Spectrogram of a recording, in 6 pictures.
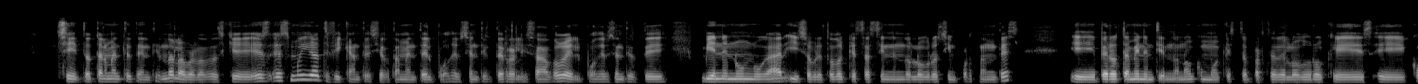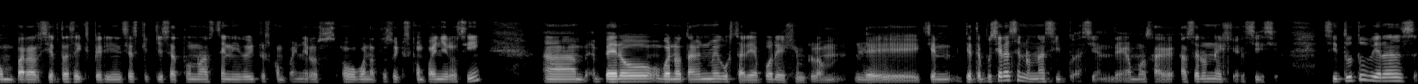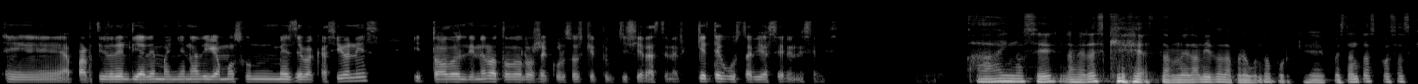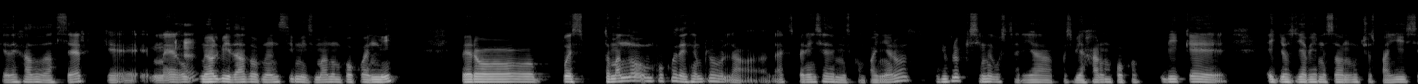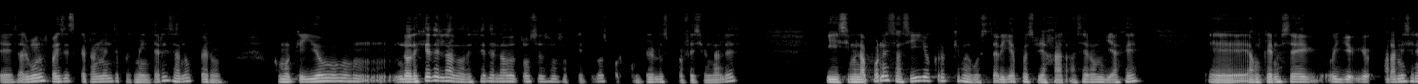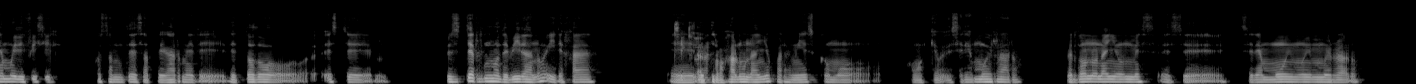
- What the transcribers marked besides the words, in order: none
- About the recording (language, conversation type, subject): Spanish, advice, ¿Cómo puedo encontrar un propósito fuera de mi trabajo?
